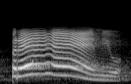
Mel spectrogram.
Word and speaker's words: prêmio: Na palavra prêmio, se eu não sei onde eu vou acentuar naquela palavra, eu chamo pela palavra, ó, prêmio. A sílaba tônica é a sílaba pré.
